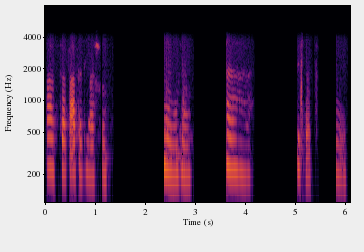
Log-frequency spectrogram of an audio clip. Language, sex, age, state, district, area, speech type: Bengali, female, 45-60, West Bengal, South 24 Parganas, rural, conversation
